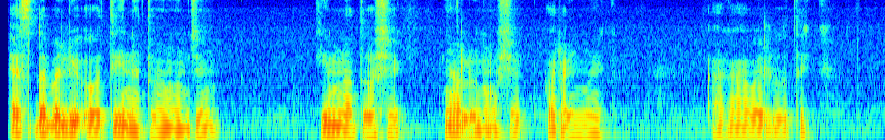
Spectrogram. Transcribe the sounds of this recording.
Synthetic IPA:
ɛ˦sda˦ba˦lju˦ʔo˨ti˦ne˨two˨no˨nd͡ʒi˦n | ki˦mna˨t̪o˨ʃe˨k̚ | ɲa˦lo˨no̰˨ʃe˦k̚pa̰˨ɾʔa̰˨i˦nwe˦k | a̰˨ka˦wɛ˦lu˦tɪ˨k

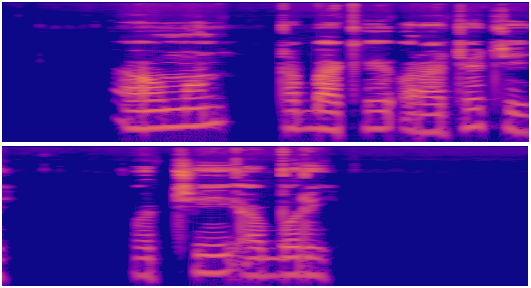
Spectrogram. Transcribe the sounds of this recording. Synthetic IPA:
a˨u˦mɔ˦n | ta˦ba˨ki˦ʔɔ̰˨ɾa˨te˦ti˨ | o˨tʰi˦a˨bo˦ɾi˨

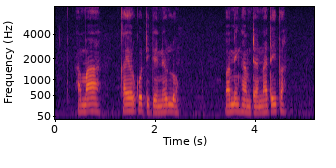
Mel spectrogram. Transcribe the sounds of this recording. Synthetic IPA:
a˨mːa˦ka˦jo˦ɾko˦ti˨te˨ne˦lo˨ | ba˦mi˦ŋɦa˨mta˨nːa˦te˦jpa˦

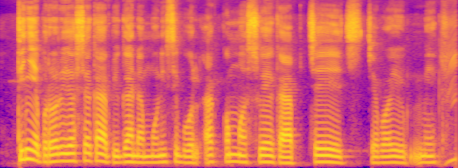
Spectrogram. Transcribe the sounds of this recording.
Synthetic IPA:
ti˦ɲe˨pɾo˦ɾi˦jɔ˦sjɔ˦ka˦˨pju˨ɡa˦nda˨mu˨ni˦si˦p̬o˨la̰˨˦kɔ˦mɔ˨swe˦ka˨p̚t͡ʃe˦t͡ʃt͡ʃɛ˨bɔ˦jme˦

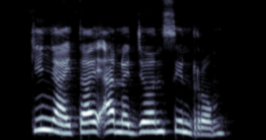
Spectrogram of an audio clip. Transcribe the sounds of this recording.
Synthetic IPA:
ki˦ɲɔ˨jtɔ˦ja˦nɔ˨d͡ʒɔ˦nsɪ˦ndɾo˨m

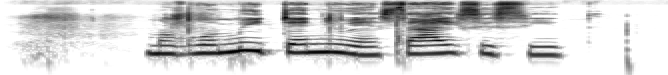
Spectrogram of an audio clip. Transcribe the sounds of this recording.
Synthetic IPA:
ma˨ɡo˨mi˦˨te˦ni˦wɛ˨sa˦i˦si˨si˦t̪

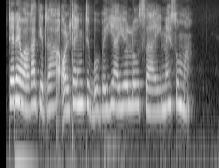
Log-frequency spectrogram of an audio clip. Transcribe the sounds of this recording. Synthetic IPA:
tɛ˦ɾɛ˦˨wa˨ka˦kɪ˨ta˦ɔ̰˨lta˦ɪmtɪ˨bo˨be˨ja˦˨jo˦lo˦sa˨ɪna˦ɪ˦sʊ˦ma˨

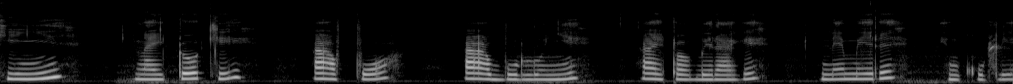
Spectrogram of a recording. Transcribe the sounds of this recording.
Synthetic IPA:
kʰiɲi˦ | na˨ito˦kʰi˦ | a˦puo˦ | a˦bu˨lu˨ɲe˦ | a˦itɔbiɾaɡe˦ | neme˦ɾe˦i˨ŋkʰu˨li˦

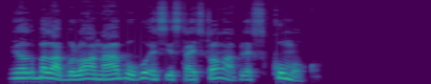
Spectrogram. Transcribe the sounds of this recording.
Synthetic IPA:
ɔ˦ɾbə˦la˨bu˨lɔ˦a˨nabu˨ɡu˦e˨sist̪aist̪ɔ˦ma˨blɛksku˦mɔ˨ku̥

